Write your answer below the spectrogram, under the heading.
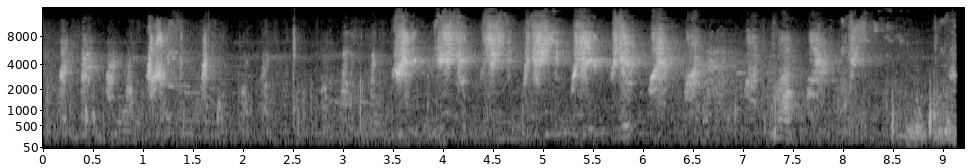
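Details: Baby monkey Leo, very hungry, crying and begging its mother for milk: a fast, uneven run of shrill, high squealing cries, about two to three each second, with faint human voices in the background.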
